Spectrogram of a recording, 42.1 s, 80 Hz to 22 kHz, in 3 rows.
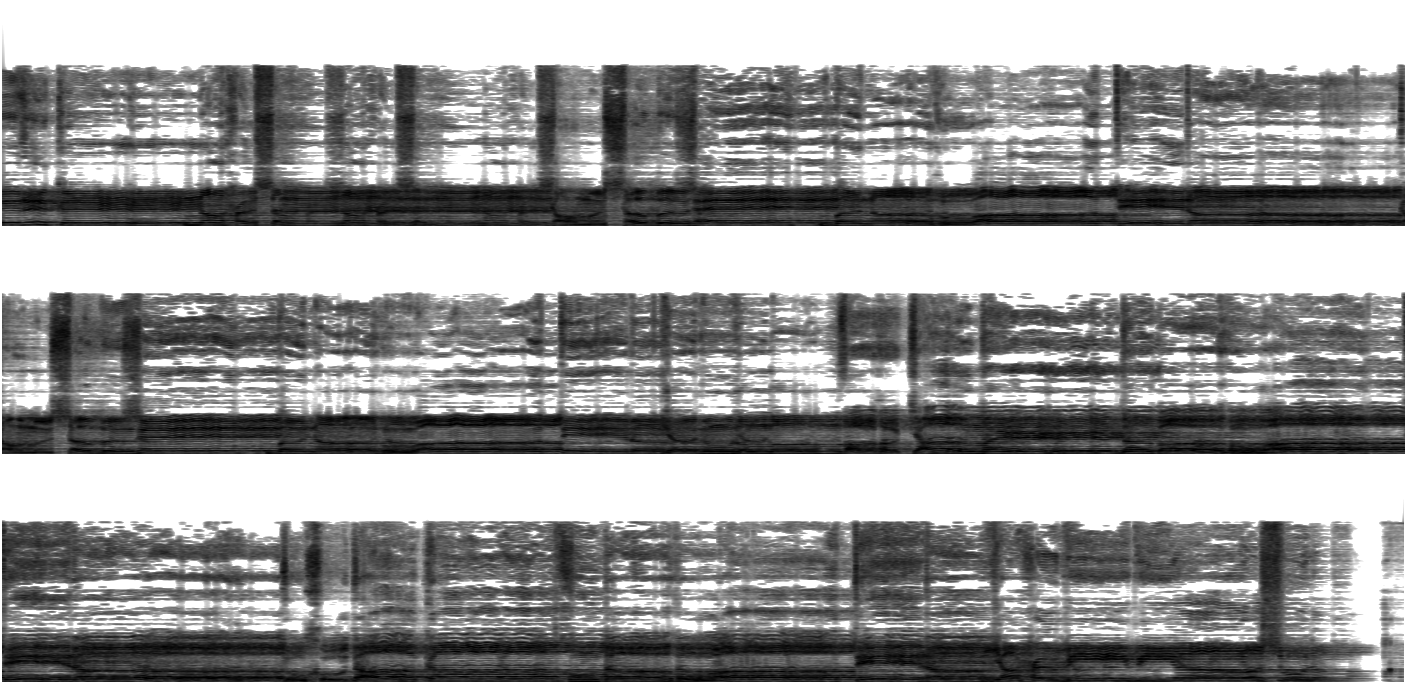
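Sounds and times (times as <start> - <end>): man singing devotional song: 0.0 - 41.8.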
